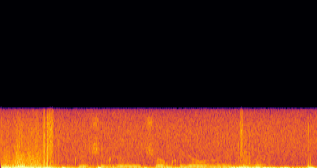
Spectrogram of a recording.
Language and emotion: Russian, neutral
